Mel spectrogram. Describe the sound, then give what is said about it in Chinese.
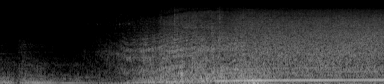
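An assault boat's motor drones on a lake. A rough engine rumble mixes with broad rushing water noise, and a steady low hum appears partway through. “引擎的马达声渐渐隐去，冲锋舟停在漾着些许微光的湖心之上，随着湖水的动向原地轻晃，”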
